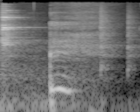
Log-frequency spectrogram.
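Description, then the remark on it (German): Glasses clink together in a toast with one bright, ringing knock that fades quickly, followed by a couple of softer taps. Nobody speaks. “Cheers.”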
